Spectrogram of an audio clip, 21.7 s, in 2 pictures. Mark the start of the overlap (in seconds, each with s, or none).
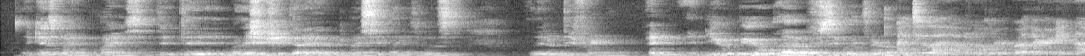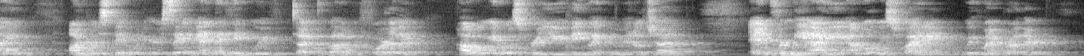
none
